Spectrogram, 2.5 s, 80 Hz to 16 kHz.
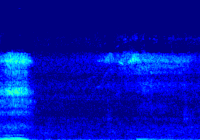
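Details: A sleeping male standard Dachshund, born February 2018 and weighing 9.8 kg, snores with a deep, rattling rumble, then a softer second snore.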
